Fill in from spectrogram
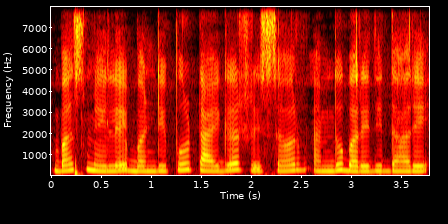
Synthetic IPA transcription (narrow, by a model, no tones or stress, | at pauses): bɐsmeːlebɐɳɖipuɾʈɐjɡɐɾɾisɐɾʋend̪ubɐɾed̪id̪ːaːɾe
